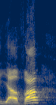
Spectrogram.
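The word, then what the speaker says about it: יהוה: que la première partie c'est ya mais sur la deuxième partie il l'ont changé en V alors que nous avons vu dans la Bible hébreu tout à l'heure c'est yava quand on le prononce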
